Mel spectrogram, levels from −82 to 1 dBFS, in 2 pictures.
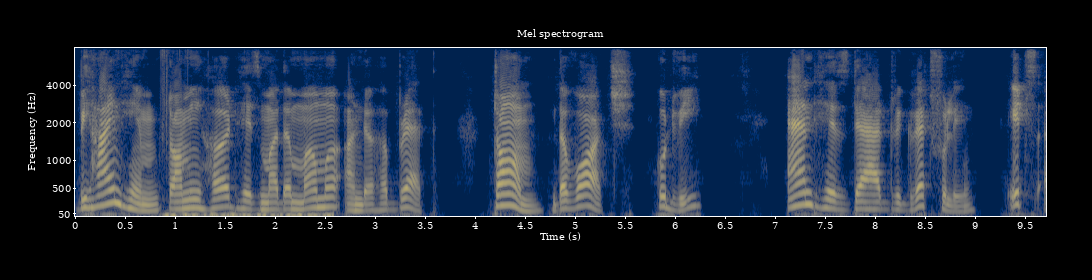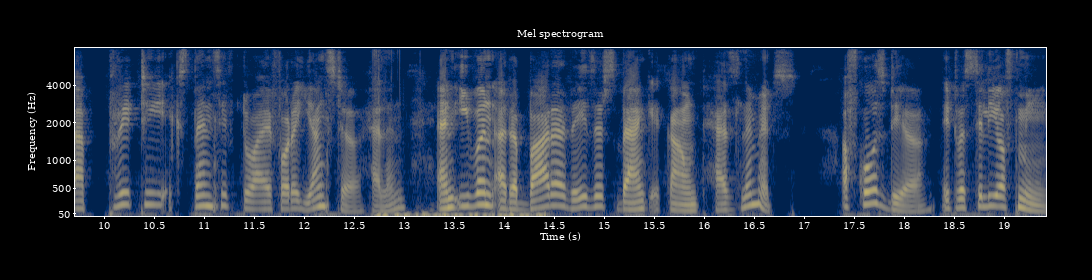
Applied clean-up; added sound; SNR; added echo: none; Crushing; 7 dB; none.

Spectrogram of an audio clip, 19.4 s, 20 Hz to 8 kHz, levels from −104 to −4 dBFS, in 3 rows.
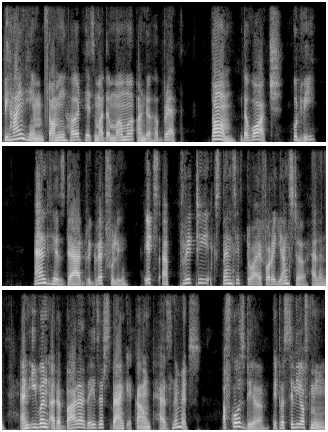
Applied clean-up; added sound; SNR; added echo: neural mask model RNNoise.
